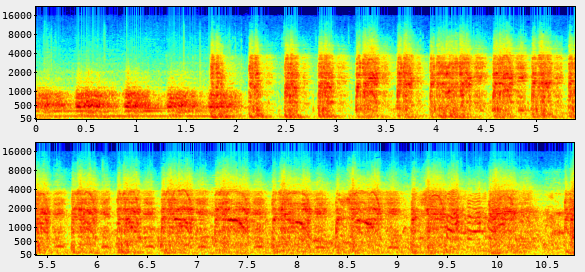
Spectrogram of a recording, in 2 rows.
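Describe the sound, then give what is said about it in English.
A car starter cranks over and over in a steady, rapid rhythm, grinding and sputtering without catching, loud, as people try to start the car after 20 minutes of failing; it sounds like a voice imitating the struggling engine. “Oh, Jack, we've been trying to start the car for 20 minutes.”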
